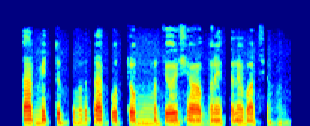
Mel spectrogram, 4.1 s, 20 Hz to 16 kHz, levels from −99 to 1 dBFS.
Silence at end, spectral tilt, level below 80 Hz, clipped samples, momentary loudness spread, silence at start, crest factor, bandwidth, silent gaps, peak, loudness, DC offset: 0.4 s; -8 dB/octave; -60 dBFS; under 0.1%; 10 LU; 0.3 s; 18 dB; 7.4 kHz; 0.67-0.73 s, 0.92-0.96 s, 1.63-1.68 s, 3.01-3.06 s; -2 dBFS; -21 LUFS; under 0.1%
